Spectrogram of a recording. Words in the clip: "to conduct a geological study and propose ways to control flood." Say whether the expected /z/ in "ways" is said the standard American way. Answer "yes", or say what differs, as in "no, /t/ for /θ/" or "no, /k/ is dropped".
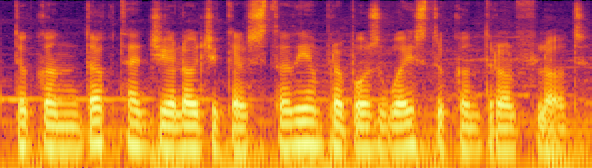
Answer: no, /s/ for /z/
